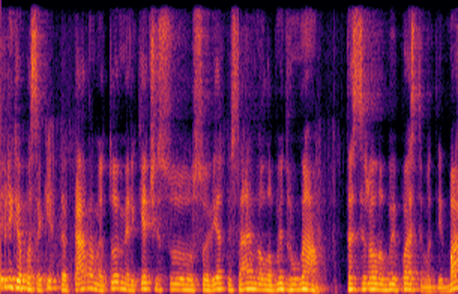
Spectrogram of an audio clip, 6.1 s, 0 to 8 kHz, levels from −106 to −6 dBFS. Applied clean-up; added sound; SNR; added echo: neural mask model DeepFilterNet 3.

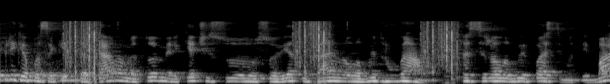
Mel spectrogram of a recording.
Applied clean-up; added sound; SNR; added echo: classical method WPE with log-MMSE.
